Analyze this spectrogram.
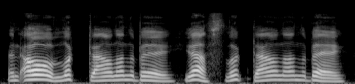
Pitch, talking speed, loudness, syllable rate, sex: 185 Hz, 220 wpm, -17 LUFS, 4.0 syllables/s, male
